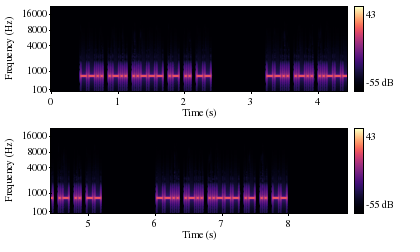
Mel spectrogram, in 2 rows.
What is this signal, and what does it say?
Morse code, heard as a keyed tone, about 40 wpm, 700 Hz. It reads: ZL2AIM ZL2AIM ZL2AIM
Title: Call Signs Repeated 2x - 40wpm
